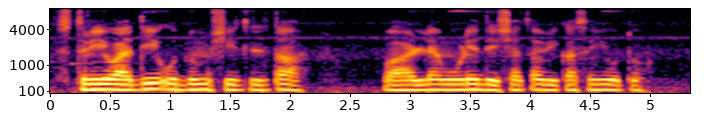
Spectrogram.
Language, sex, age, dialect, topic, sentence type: Marathi, male, 25-30, Standard Marathi, banking, statement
